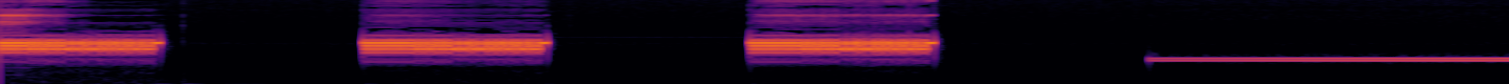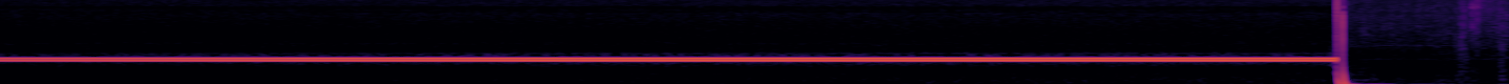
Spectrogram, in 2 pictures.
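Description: Emergency Alert System header over broadcast radio: three short bursts of buzzing digital data tones (the SAME header), each just under a second and about two seconds apart, then, after a brief gap, the steady two-tone attention signal held for about eight seconds before it cuts off. Together they open a Required Monthly Test alert.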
